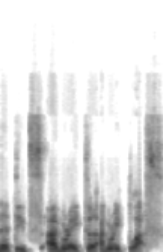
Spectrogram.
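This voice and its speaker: Recorded with a dry, close sound and no echo, the speaker has an Italian accent. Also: woman. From Italy. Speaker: recruiter. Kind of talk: webinar panel talk. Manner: halting, many fillers.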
